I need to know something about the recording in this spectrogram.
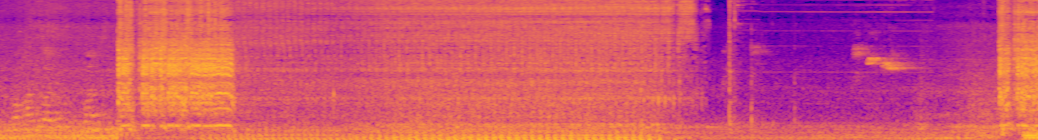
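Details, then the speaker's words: Honda Beat FI / Scoopy FI scooter cranking with a rough, rattling starter noise at about three pulses a second; the starter motor is dry inside, fixed by greasing the shaft and its seat. "Biasanya karena dia kering cuy di bagian dalamnya nih"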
